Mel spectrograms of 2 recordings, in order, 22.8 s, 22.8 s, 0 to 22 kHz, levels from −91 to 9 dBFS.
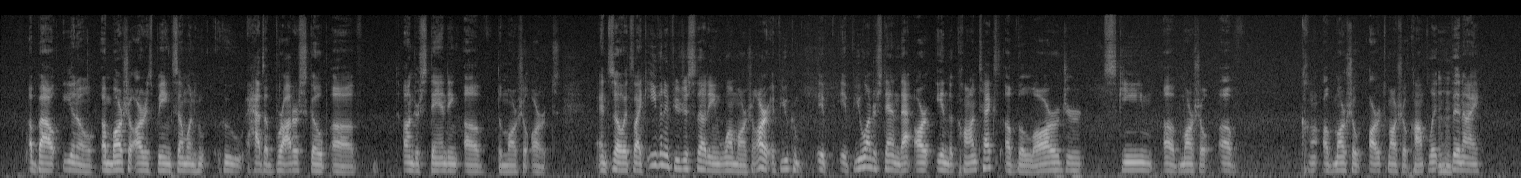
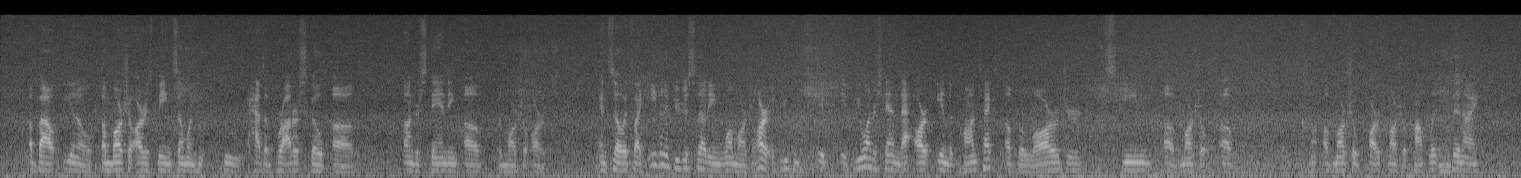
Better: first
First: hiss; faint; throughout; 25 dB below the speech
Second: hiss; loud; throughout; 6 dB below the speech

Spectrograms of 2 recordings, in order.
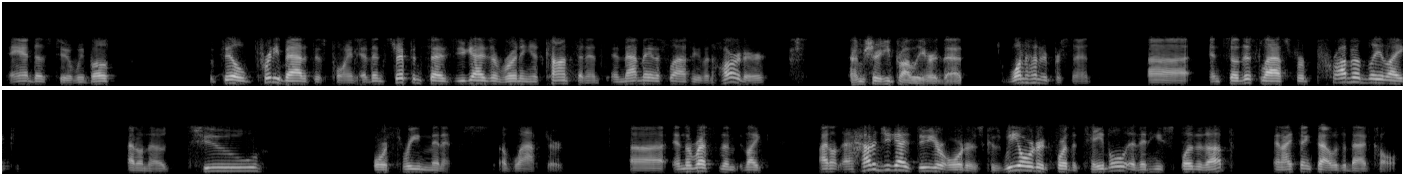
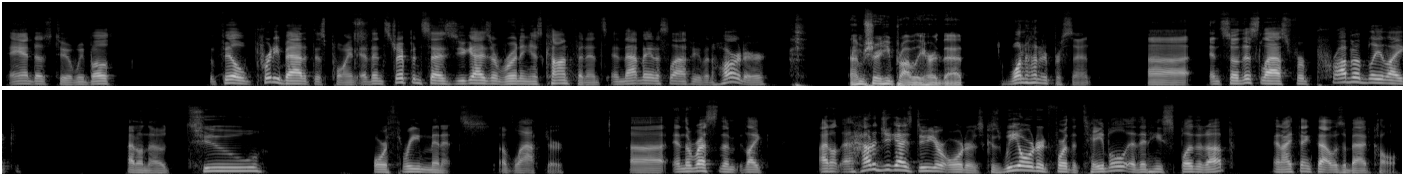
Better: second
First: phone-call audio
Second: none

